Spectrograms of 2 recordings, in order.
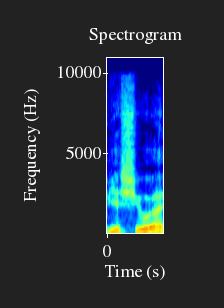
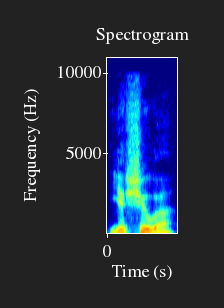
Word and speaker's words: Yeshua: The first sound of the second syllable of Yeshua is the sh sound.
